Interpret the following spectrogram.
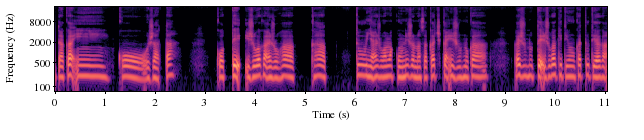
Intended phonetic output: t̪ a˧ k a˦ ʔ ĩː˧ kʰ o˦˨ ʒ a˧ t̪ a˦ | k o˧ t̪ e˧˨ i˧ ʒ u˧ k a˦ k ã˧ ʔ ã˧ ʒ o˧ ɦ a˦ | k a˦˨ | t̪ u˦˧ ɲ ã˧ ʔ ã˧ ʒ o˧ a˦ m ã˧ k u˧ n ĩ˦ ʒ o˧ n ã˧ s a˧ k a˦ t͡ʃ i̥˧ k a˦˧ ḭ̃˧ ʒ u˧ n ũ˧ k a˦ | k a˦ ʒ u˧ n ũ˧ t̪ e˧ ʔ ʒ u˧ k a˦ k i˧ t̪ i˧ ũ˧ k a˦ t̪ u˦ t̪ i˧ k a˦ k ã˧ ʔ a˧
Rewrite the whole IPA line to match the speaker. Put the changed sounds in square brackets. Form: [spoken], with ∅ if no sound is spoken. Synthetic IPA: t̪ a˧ k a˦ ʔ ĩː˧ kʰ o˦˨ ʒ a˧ t̪ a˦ | k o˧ t̪ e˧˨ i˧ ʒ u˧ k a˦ k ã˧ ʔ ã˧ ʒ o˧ ɦ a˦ | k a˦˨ | t̪ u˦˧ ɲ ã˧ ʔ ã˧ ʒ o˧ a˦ m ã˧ k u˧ n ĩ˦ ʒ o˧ n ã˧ s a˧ k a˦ t͡ʃ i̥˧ k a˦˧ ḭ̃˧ ʒ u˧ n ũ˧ k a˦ | k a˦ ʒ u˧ n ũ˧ t̪ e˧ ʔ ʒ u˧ k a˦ k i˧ t̪ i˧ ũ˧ k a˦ t̪ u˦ t̪ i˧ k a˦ k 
